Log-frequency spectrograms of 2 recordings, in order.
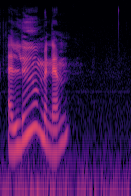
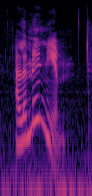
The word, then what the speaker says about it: aluminium: Americans do for example an American might say aluminum and I would say aluminium it's the same word but the natural stress is different which causes me to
